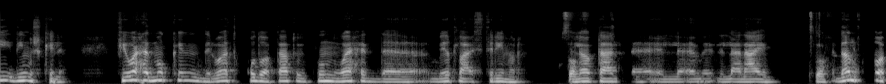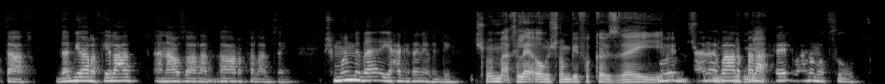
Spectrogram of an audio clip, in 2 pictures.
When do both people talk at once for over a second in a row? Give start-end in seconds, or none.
15.2-16.6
